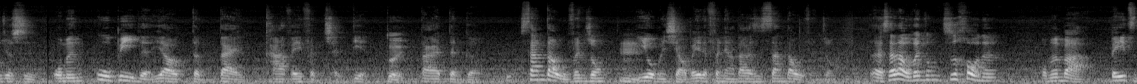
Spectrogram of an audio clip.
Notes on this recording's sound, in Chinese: 本集白噪音指數：蚊風級 1/5。錄音地點： 一步一步來 - Kopi Ibrik。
